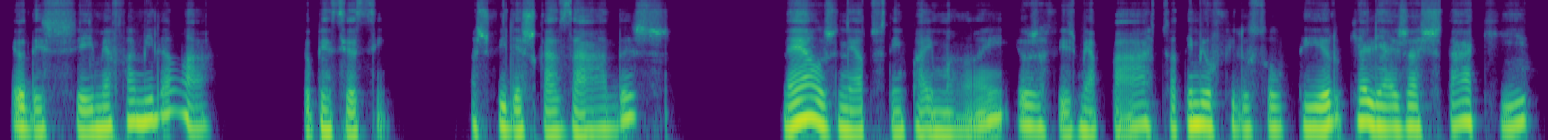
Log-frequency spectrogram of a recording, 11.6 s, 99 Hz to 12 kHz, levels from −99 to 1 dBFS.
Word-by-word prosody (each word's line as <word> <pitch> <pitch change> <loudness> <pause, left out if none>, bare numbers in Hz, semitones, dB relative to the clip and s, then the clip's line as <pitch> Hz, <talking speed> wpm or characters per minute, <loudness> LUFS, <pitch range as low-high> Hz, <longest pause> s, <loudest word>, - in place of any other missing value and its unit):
Eu 155 - +3
deixei 140 -1 -3
minha 155 +2 +3
família 195 +6 +3
lá. 165 - -4 0.7
Eu - - -5
pensei 140 -3 -1
assim: 125 - -11 0.6
"As 160 - -6
filhas 145 -3 -1
casadas, 140 - -3 0.9
né, 190 +7 +8
os 170 -7 +4
netos 140 -2 -1
têm 135 - -3
pai 140 -1 -5
e - - -1
mãe, 135 - -1
eu 165 - +1
já 155 -1 -1
fiz 130 -1 -7
minha 140 -2 -2
parte. 165 0 -4
Só 150 - -5
tem 175 +4 +4
meu 175 -1 +7
filho 155 -1 -7
solteiro, 155 +4 +1
que 190 - -4
aliás 165 -4 +5
já 160 0 +2
está 170 +3 -2
aqui". 185 -1 -2
155 Hz, 170 wpm, -25 LUFS, 140-175 Hz, 0.9 s, né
